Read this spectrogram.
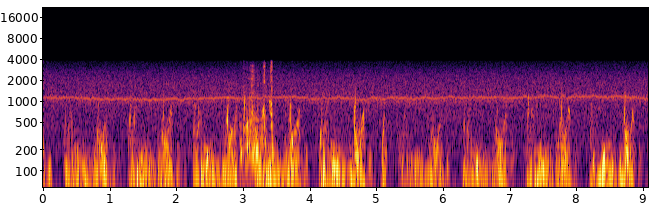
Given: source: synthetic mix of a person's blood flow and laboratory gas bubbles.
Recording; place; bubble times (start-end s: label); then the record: Doppler ultrasound of blood flow; precordium
2.93-3.49 s: bubbles
From the record:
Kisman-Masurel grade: 213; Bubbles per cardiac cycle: several, 3 to 8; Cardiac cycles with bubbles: 1 to 10%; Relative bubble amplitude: loud (0.450 to 0.775); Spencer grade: 1 (occasional bubble signal discernible with the cardiac motion signal, with majority of cardiac periods free of bubbles); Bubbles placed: anywhere in the cardiac cycle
